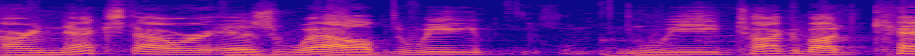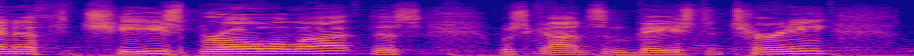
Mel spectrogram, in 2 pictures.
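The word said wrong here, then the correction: Chesebro: We learned from a Washington Post profile yesterday that it's actually Chesbro, so we'll try to say it right,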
